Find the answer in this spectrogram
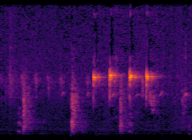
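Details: Zitting cisticola (fan-tailed warbler) on Miyako Island, Okinawa, Japan, giving metallic calls: a few brief broadband rasps, then four sharp high tinny clicks in quick succession near the end.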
